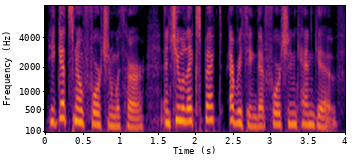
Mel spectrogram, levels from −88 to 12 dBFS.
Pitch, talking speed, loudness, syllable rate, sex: 220 Hz, 225 wpm, -19 LUFS, 6.3 syllables/s, female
